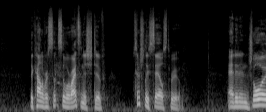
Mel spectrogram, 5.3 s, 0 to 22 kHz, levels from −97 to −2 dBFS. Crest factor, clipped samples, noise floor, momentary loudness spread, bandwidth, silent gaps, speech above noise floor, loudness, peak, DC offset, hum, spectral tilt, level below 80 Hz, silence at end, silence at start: 18 dB; under 0.1%; -73 dBFS; 11 LU; 16 kHz; none; 38 dB; -37 LUFS; -18 dBFS; under 0.1%; none; -6 dB/octave; -66 dBFS; 0 s; 0.6 s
